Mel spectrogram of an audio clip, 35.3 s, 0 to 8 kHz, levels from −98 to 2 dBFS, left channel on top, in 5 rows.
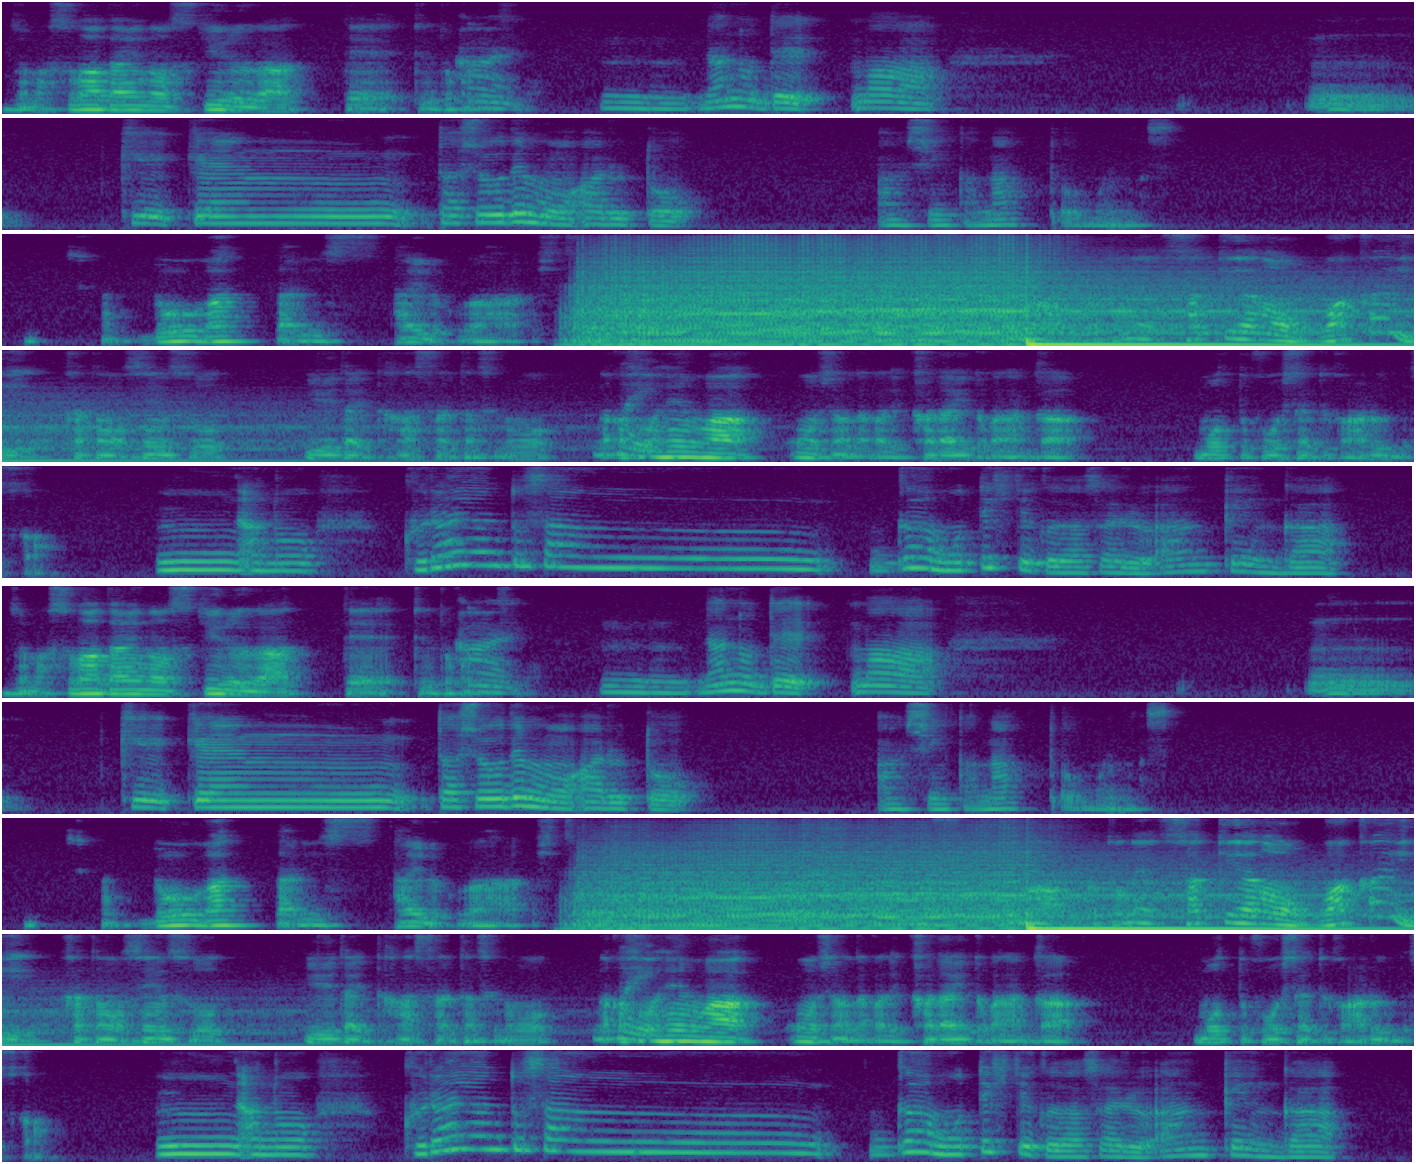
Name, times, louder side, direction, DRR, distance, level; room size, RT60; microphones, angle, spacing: voice 1, 0.0-2.4 12.6-12.7 14.6-15.8 16.1-17.2 17.6-22.3 22.7-26.6 27.1-28.5, right 2 dB, 35° right, 0.5 m, -33 dB
voice 2, 2.3-2.6 3.0-4.7 6.5-7.1 7.7-10.5 11.4-12.9 18.5-19.2 24.2-24.5 25.3-25.4 29.0-34.9, right 2 dB, 75° right, 0.9 m, -35 dB
sound 1, 16.9-22.2, left 2 dB, 35° left, 0.5 m, -27 dB
5.5 x 3.6 x 2.7 m
head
